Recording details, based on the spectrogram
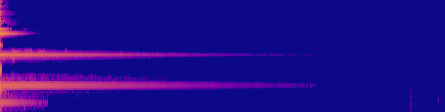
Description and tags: me hitting the edge of an aluminum plate with a pocket knife.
